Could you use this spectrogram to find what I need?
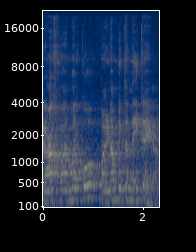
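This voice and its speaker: Speaking fairly slowly, a man is heard through audible room echo and noticeable background noise. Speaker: technical exam teacher. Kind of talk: lecture. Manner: repetitive, rhetorical questioning.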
